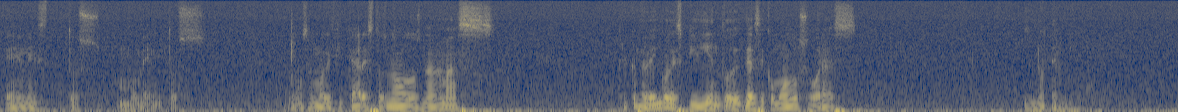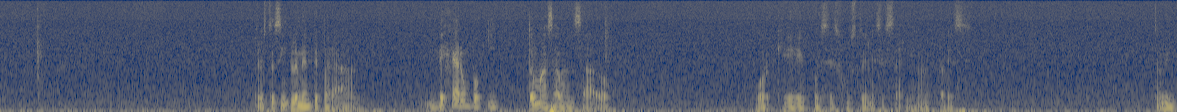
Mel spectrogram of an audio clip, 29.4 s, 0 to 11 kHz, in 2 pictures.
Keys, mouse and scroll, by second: 1.2 click, 1.8 click, 3.1 click, 4.0-5.1 ctrl+scroll up 1, 5.1-6.3 ctrl+drag, 7.8 click, 9.4-12.1 drag, 12.5 click, 13.6-15.1 drag, 15.6-16.1 ctrl+scroll down 2, 19.7 click, 24.8 click, 29.0 click.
